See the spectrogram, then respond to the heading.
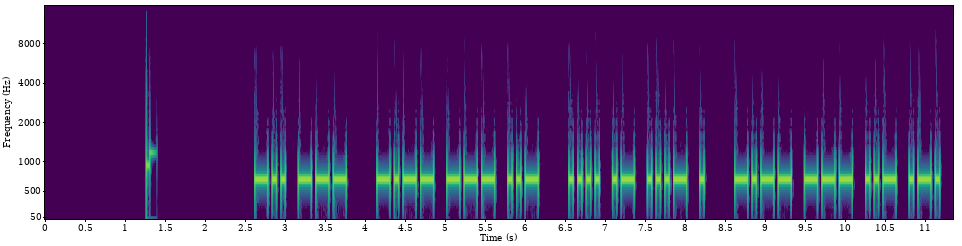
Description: Morse code, heard as a keyed tone, about 22 wpm, 700 Hz. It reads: DO YOU HAVE YOUR
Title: Sentences from Top 1000 Words - Review Part 3 - 22wpm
